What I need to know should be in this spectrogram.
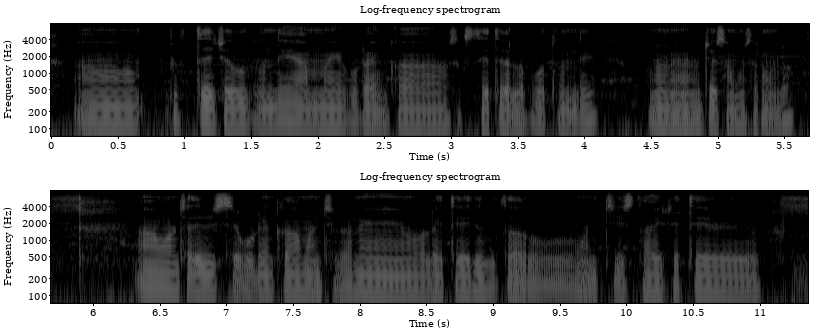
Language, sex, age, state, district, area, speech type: Telugu, male, 18-30, Andhra Pradesh, Sri Balaji, rural, spontaneous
